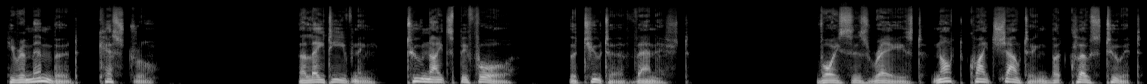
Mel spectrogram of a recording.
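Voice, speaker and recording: A man reading a scripted first-person detective story in a measured, brooding, literary manner. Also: extremely low pitch, breathy edge, no echo, studio quality. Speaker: narrator.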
